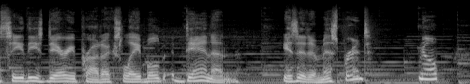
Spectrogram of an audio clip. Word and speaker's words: Danone: Before the renaming, lots of customers from the US used to pronounce Danone as two words, Dan and one.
